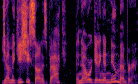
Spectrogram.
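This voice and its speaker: Earnest teen club leader, lively up-and-down delivery, music under. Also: male voice, high voice, fast talker. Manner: earnest, hesitant, then fussy and caring. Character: earnest teenage male art club leader, fussy.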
